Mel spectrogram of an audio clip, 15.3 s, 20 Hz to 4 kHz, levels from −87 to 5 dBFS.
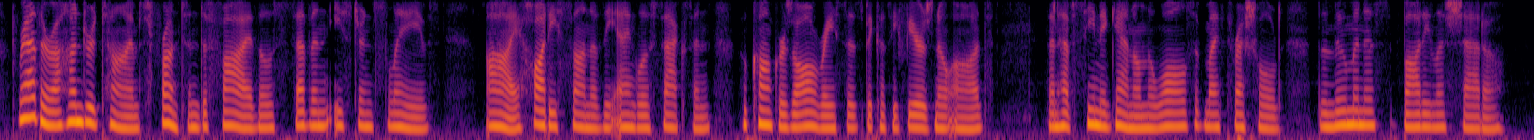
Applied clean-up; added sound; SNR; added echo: none; none; none; none.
